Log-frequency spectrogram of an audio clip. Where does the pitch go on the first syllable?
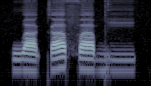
low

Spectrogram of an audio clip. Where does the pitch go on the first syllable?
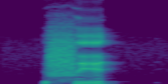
rising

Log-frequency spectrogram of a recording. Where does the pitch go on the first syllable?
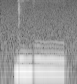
low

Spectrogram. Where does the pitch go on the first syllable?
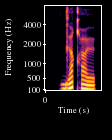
rising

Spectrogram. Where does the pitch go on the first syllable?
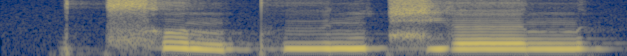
falling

